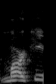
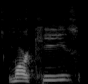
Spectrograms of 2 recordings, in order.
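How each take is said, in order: First: The first name ends without an S sound. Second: The first name ends with an S sound. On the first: The speaker calls it wrong. "Sometimes I will still say Marquis" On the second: The speaker calls it right. "you have to pronounce that S"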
